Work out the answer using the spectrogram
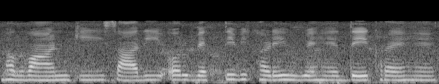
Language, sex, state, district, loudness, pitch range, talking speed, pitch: Hindi, male, Madhya Pradesh, Katni, -15 LUFS, 200-210 Hz, 165 wpm, 205 Hz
